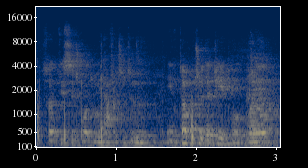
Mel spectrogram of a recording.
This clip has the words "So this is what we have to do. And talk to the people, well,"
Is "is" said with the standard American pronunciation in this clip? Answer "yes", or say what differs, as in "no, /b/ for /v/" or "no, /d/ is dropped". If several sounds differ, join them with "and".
yes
